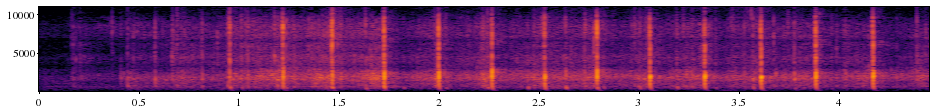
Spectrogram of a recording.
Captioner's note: audience clapping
